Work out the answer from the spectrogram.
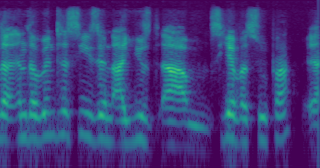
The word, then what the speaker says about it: Ceva: In the winter season, I used Sieva Super. It's spelled CEVA, then it's Super.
